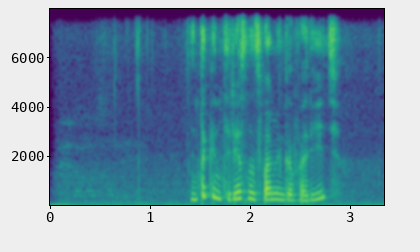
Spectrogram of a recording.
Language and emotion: Russian, positive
